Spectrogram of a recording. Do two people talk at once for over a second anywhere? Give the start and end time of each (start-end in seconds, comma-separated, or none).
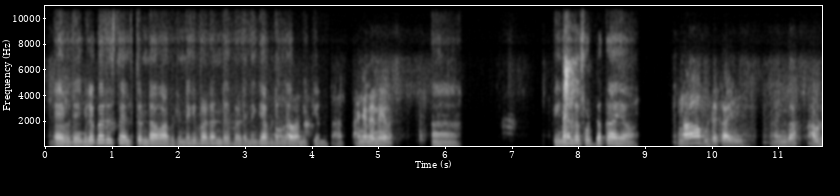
none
